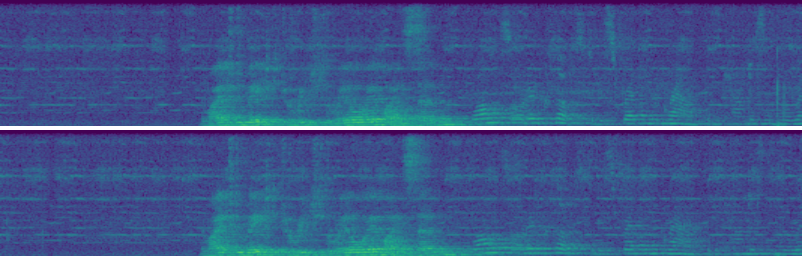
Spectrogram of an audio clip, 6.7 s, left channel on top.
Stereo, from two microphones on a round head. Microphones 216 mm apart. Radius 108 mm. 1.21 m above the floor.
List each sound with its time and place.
1.7 s a man speaking: 25° right (ahead or behind), 9 m
3.9 s a woman speaking: 15° left (ahead or behind), 4.5 m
